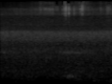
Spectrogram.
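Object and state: Nothing is struck.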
